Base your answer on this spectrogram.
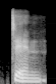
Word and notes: ten: Indian

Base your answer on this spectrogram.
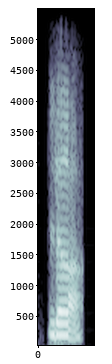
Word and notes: lur: Indian

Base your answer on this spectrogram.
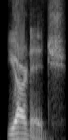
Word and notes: yardage: American English

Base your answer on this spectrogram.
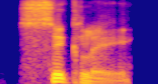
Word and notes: sickly: British English

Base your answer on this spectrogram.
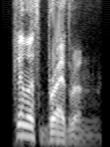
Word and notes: Plymouth Brethren: British English

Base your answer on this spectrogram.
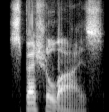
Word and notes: Specialize: American English

